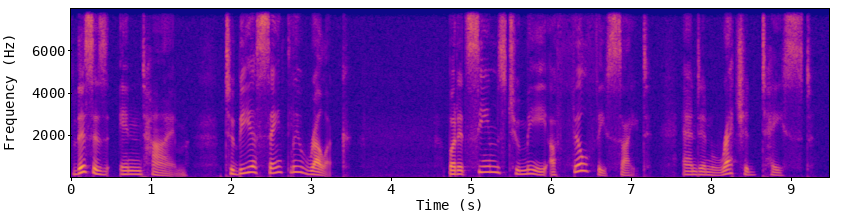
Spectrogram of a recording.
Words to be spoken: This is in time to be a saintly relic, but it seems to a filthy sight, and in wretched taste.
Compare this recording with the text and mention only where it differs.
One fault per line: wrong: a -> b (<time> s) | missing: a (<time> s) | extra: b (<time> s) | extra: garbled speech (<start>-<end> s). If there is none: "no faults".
extra: me (5.6 s)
